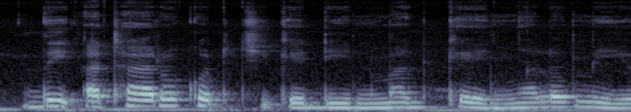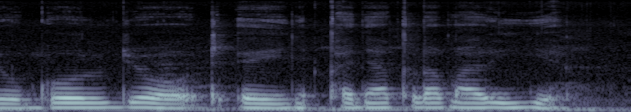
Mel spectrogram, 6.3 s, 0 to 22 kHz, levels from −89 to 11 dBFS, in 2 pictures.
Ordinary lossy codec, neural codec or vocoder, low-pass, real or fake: none; none; none; real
